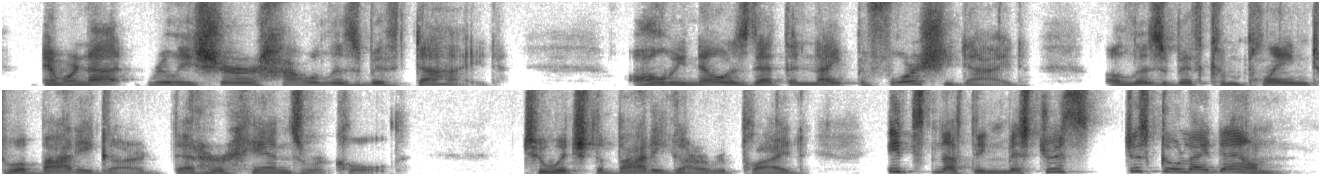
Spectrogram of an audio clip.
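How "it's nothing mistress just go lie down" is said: very high, rough attempt at a Hungarian accent. Retelling a bodyguard's reply to Elizabeth, attempted Hungarian accent. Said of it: "Attempt at an accent".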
